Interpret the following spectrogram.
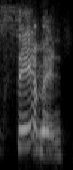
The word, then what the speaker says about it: salmon: I'm listening to a video that says even though there is an L in the word salmon, it is silent.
